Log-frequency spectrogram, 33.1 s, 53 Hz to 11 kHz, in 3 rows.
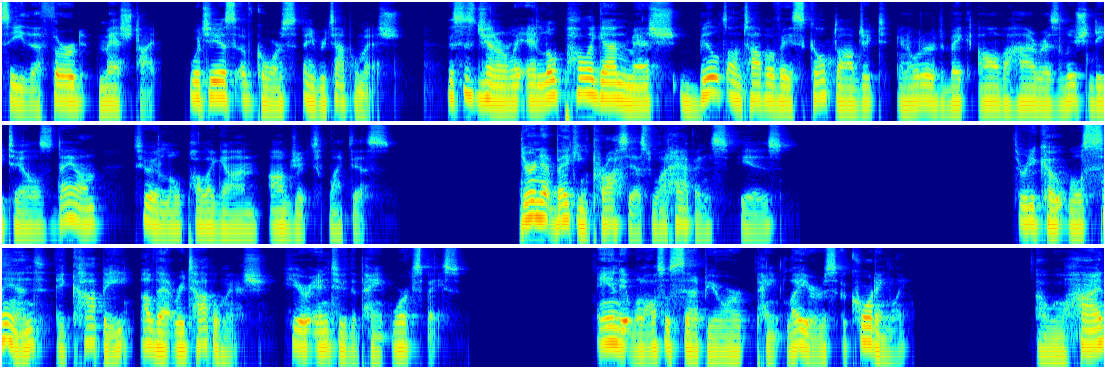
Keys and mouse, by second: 19.0 click, 20.3 click, 27.5 click, 29.5 click, 32.5 click.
